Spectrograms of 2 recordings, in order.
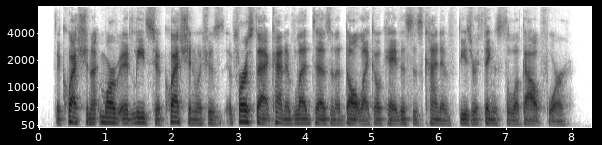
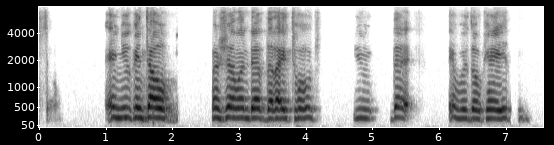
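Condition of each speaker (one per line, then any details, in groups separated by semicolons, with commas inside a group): No condition
Cerebral palsy; needs help getting around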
